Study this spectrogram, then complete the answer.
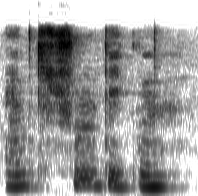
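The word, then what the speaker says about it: Entschuldigung: 엔트슐디궁 이라고 하실 수도 있고요. 아니면은 요 엔트 부분을 발음을 안 하는 경우도 많아요. 엔트를 아예 없애버리고 그냥 슐디궁 이런 식으로도 말을 많이 걸거든요.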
